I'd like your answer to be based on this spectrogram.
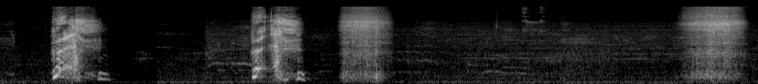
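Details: Acted sneezing challenge: four loud, sharp sneezes with hissy bursts of air over faint background music.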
